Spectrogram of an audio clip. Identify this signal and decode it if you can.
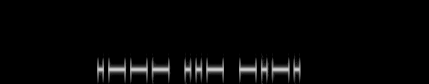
Morse code, heard as a keyed tone, about 22 wpm, 700 Hz. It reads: JUC
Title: USA Call Sign Postfixes - 3 Letters 22wpm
